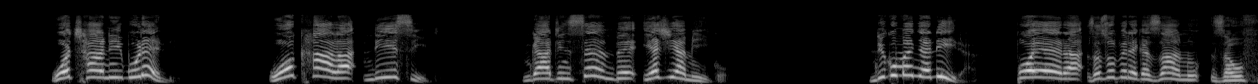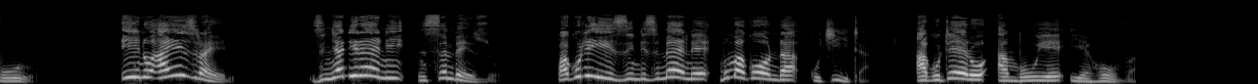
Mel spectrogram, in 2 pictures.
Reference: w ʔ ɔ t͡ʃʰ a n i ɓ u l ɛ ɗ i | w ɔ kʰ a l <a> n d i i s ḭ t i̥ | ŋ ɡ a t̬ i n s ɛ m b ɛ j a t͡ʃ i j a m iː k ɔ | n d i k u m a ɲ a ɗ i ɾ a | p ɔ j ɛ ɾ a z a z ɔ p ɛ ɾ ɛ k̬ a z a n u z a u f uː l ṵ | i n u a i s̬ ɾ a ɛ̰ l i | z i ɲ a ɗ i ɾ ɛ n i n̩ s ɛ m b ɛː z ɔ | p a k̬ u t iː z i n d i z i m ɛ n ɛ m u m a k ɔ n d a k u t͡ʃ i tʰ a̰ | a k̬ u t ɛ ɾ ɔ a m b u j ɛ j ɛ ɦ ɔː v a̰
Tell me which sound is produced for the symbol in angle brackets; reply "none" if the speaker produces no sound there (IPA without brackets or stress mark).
a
